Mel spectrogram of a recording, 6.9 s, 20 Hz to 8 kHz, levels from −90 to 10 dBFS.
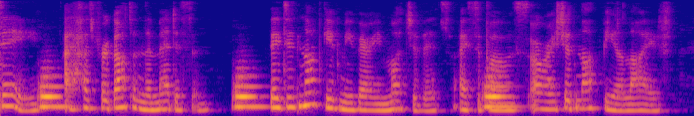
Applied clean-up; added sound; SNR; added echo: none; Brass instrument; -3 dB; reverberation time 0.2 s.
